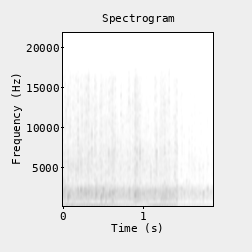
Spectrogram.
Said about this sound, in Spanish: Hay gente que viene por primera vez esta noche, levánteme la mano ahí donde está. Hay gente, gloria a Dios, démele un aplauso a los en medio.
